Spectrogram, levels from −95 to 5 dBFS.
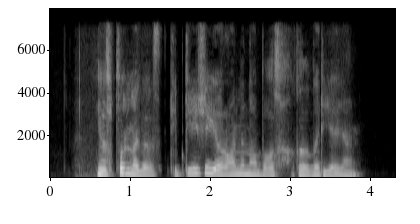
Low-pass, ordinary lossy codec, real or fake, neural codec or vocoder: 7.2 kHz; MP3, 64 kbps; fake; codec, 24 kHz, 1 kbps, SNAC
